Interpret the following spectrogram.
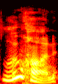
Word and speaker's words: Luhan: ancestors so red Sunrise his last name is Luhan l u h an which is just so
